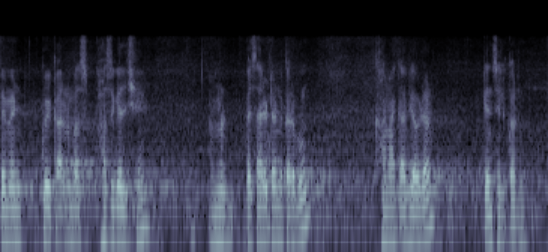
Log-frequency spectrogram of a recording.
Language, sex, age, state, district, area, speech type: Maithili, male, 18-30, Bihar, Purnia, rural, spontaneous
